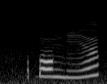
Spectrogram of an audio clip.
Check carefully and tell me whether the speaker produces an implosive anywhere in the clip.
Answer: yes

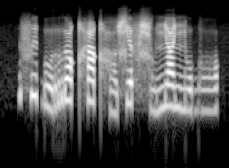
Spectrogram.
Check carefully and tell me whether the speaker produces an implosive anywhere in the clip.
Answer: yes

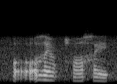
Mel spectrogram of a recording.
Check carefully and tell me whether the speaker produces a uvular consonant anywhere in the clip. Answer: yes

